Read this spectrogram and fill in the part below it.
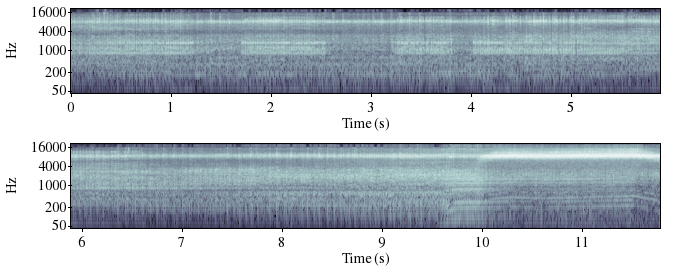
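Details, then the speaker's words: Two-year-old gas two-stroke weed eater, left sitting all winter on old fuel, started after priming and about five pulls: steady idle buzz climbing to a high, even scream at open throttle, no stumbling. Runs cleanly. "there we go well they both started so I'll start the yard work in a couple of minutes"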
